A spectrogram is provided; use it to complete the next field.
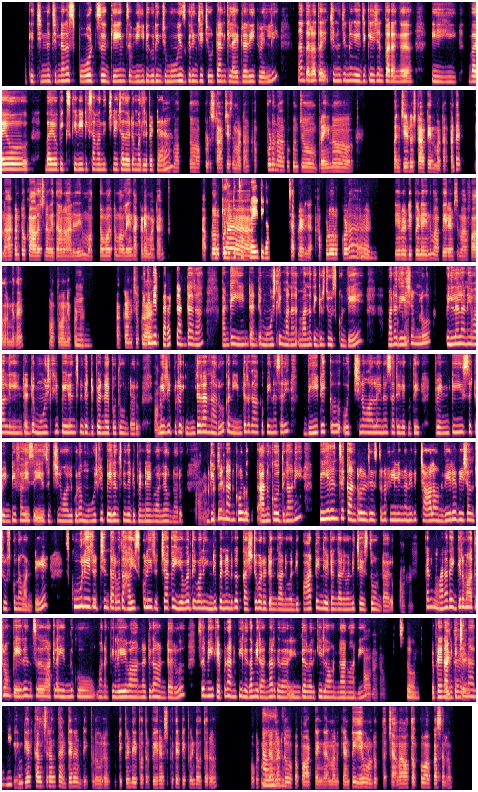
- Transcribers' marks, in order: in English: "స్పోర్ట్స్, గేమ్స్"; in English: "మూవీస్"; in English: "ఎడ్యుకేషన్"; in English: "బయో బయోపిక్స్‌కి"; in English: "స్టార్ట్"; in English: "స్టార్ట్"; tapping; in English: "సెపరేట్‌గా"; in English: "సెపరేట్‌గా"; in English: "డిపెండ్"; in English: "పేరెంట్స్"; in English: "ఫాదర్"; in English: "కరెక్ట్"; in English: "మోస్ట్‌లీ"; in English: "మోస్ట్‌లీ పేరెంట్స్"; in English: "డిపెండ్"; in English: "బీటెక్"; in English: "ట్వంటీస్, ట్వంటీ ఫైవ్‌స్ ఏజ్"; in English: "మోస్ట్‌లీ పేరెంట్స్"; in English: "డిపెండ్"; in English: "డిపెండ్"; in English: "పేరెంట్సె కంట్రోల్"; in English: "ఫీలింగ్"; in English: "హై స్కూల్ ఏజ్"; in English: "ఇండిపెండెంట్‌గా"; in English: "పార్ట్ టైమ్"; in English: "పేరెంట్స్"; in English: "సో"; in English: "సో"; in English: "ఇండియన్ కల్చర్"; in English: "డిపెండ్"; in English: "పేరెంట్స్"; in English: "డిపెండ్"; in English: "పార్ట్ టైమ్"
- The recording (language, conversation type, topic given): Telugu, podcast, కొత్త విషయాలను నేర్చుకోవడం మీకు ఎందుకు ఇష్టం?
